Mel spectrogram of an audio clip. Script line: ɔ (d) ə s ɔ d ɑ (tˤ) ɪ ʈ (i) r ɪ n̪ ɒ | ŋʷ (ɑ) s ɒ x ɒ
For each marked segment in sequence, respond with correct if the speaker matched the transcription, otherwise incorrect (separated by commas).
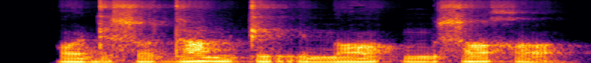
incorrect, incorrect, incorrect, incorrect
